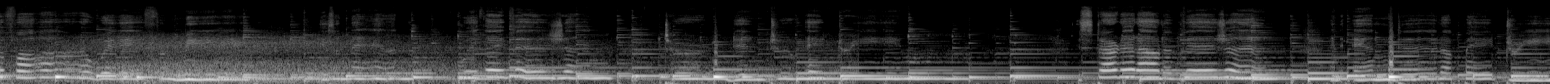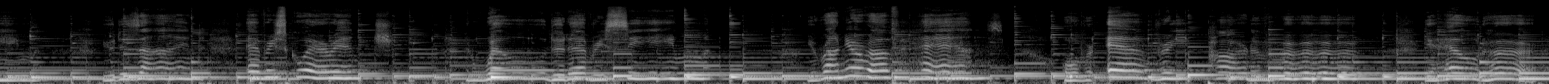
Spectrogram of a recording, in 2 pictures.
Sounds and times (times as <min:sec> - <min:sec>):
Music: 0:00.0 - 0:30.9.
